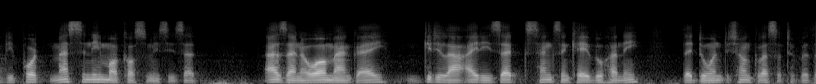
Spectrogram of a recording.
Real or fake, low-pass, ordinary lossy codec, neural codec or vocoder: fake; none; none; codec, 16 kHz, 0.2 kbps, FocalCodec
